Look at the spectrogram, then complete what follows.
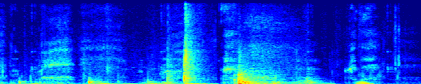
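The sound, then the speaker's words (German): A desk drawer is pulled open: a couple of short wooden scrapes and knocks, the main slide about midway, amid soft rustling and quiet human sounds. “Und was ist mit dieser Schublade da?”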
